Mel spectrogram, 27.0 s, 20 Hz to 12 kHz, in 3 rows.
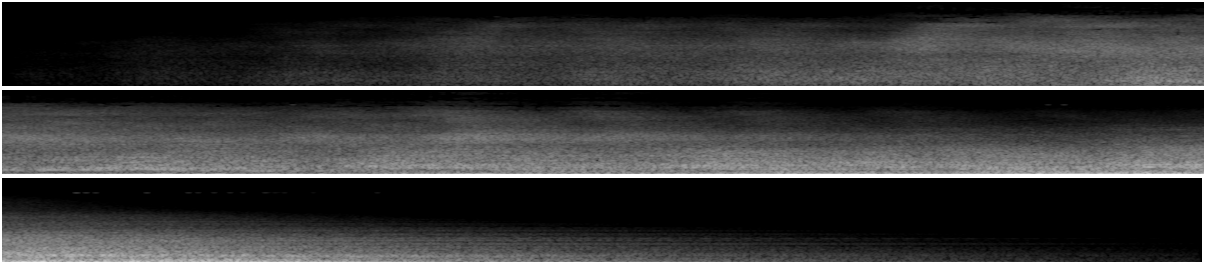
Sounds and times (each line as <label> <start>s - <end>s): Space-Time Capsule Materialises 8.2s - 24.2s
